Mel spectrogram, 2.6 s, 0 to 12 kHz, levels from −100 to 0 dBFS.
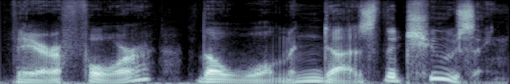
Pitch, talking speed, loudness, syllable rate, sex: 105 Hz, 140 wpm, -20 LUFS, 5.2 syllables/s, male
